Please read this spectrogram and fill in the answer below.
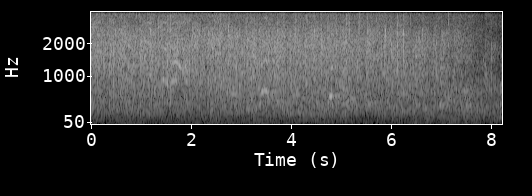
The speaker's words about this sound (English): Well, let's clap up both of them. We got to clap them both of them. Make sure it ain't the thunder button.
